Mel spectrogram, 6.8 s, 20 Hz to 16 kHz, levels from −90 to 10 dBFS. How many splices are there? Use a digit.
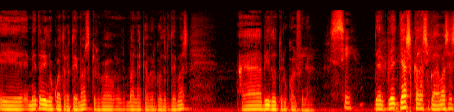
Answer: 2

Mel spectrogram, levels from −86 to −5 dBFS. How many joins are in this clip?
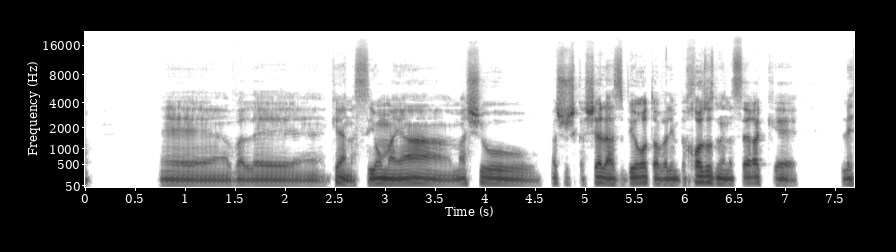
1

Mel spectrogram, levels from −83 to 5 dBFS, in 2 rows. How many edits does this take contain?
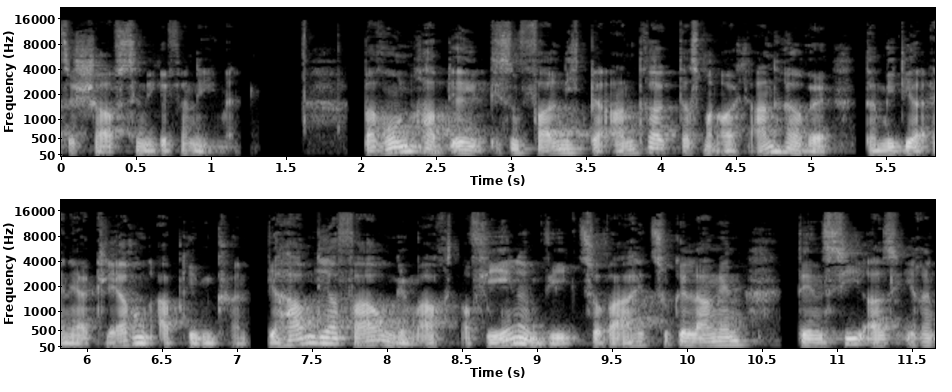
2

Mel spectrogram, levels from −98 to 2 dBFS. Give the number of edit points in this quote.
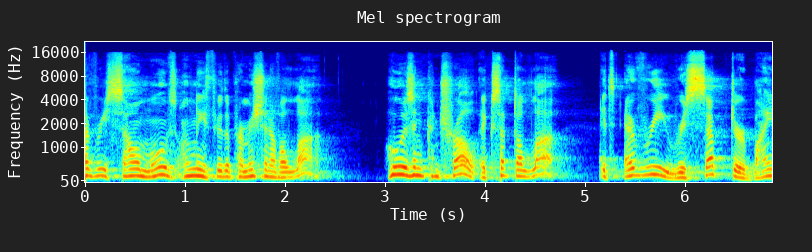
2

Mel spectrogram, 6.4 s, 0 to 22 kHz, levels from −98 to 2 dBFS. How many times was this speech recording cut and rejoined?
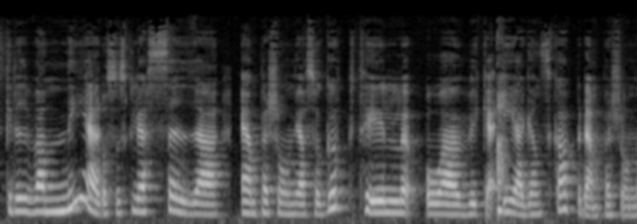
2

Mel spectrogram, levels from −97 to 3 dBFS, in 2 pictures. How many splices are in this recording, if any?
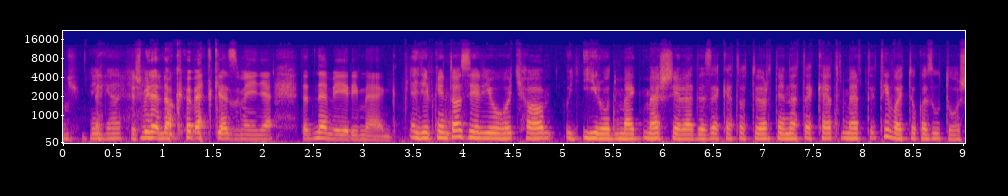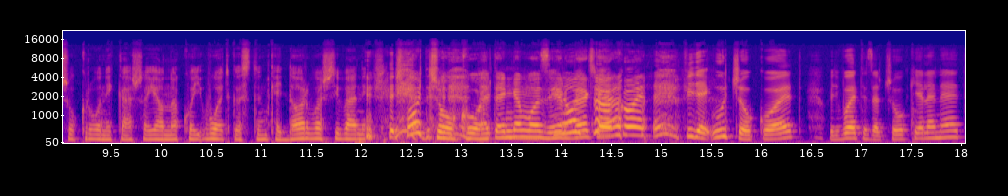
2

